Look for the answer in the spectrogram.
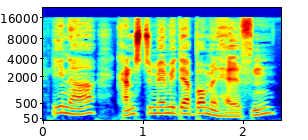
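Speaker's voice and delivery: high, lightly voiced little boy; child asking. A narrator's reading. Boy asks his teacher for craft help, childlike.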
